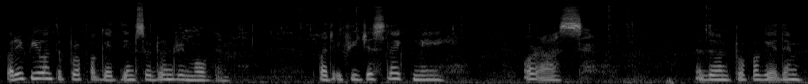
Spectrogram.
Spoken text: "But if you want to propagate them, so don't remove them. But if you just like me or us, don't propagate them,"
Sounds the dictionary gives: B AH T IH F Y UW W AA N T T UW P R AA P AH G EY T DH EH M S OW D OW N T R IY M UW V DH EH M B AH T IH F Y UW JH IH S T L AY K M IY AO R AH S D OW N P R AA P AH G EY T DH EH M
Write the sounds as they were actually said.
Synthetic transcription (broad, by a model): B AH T IH F Y UW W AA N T T UW P R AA P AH G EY T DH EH M S OW D OW N T R IY M UW V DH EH M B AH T IH F Y UW JH IH S T L AY K M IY AO R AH S D OW N P R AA P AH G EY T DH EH M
